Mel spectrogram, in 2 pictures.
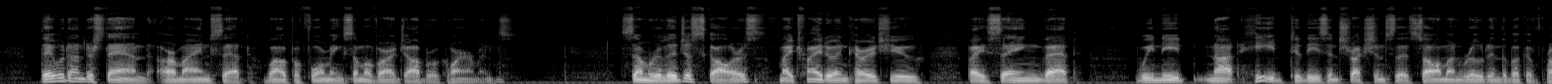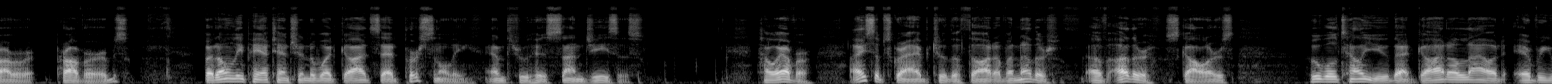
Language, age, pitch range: English, 60-79, 80-105 Hz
